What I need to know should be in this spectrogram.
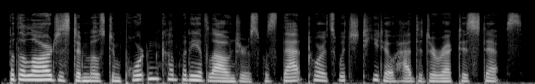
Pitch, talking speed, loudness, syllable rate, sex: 170 Hz, 215 wpm, -19 LUFS, 5.5 syllables/s, female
